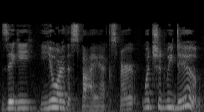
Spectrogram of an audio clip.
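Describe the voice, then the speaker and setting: A woman's voice: a little high, animated, a little slow, voice pushed up. A woman reading a children's storybook, voicing an eager, nervous young boy who talks in casual, questioning kid slang. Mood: excited, uneasy. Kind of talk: read-aloud children's storybook.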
